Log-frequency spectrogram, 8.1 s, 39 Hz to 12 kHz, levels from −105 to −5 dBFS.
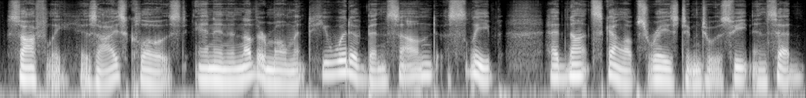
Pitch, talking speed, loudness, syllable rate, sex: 115 Hz, 180 wpm, -19 LUFS, 4.4 syllables/s, male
